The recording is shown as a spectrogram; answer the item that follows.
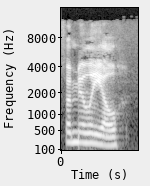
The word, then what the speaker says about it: familial: How do you say that word? – Familial. – Thank you.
